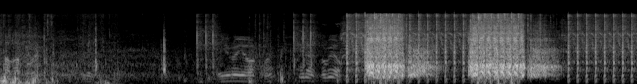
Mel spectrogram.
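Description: Airsoft rifle firing full-auto: a long burst about three and a half seconds in, a second short burst right after it, and another rapid run of shots starting near the end.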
